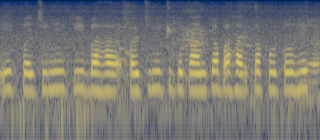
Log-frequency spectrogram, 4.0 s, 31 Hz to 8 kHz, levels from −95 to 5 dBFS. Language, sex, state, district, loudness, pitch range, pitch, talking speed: Hindi, female, Chhattisgarh, Raigarh, -17 LUFS, 220-235 Hz, 225 Hz, 120 wpm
